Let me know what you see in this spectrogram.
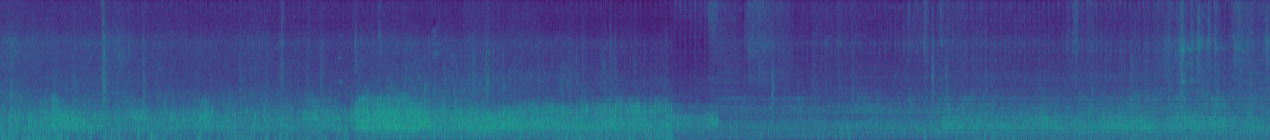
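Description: Hitachi RHN diesel railcar running along the line: a steady drone of engine and rattling wheels on rail. About halfway the sound thins and a steady engine hum comes through.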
